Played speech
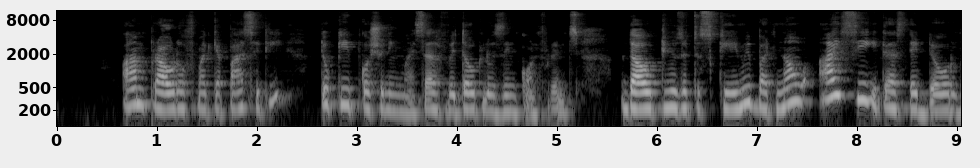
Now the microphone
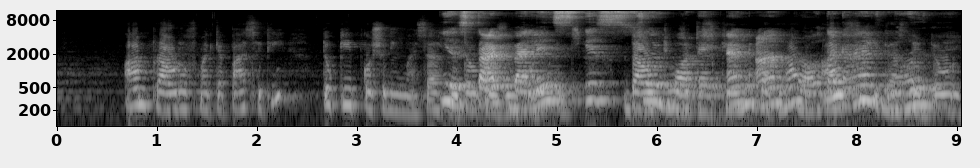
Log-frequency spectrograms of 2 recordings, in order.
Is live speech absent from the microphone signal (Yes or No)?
No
